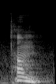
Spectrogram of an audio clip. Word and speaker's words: thumb: In this word we call thumb. Okay, यहाँ भी हम comb के जैसे we don't properly pronounce the बी.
